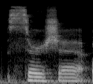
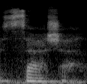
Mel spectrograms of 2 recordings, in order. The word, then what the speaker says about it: Saoirse: It's Saoirse, but it's easier for Americans and English people to say Saoirse or Sasha. – What was the difference? – Saoirse is how Irish people say it.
